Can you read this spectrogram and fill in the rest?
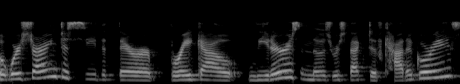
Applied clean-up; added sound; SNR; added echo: none; none; none; none.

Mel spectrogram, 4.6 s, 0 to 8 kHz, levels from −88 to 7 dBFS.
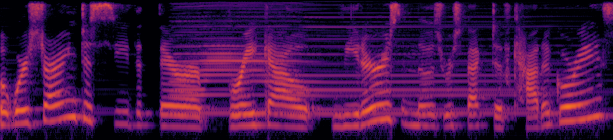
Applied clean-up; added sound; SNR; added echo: none; Harmonica; 13 dB; none.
